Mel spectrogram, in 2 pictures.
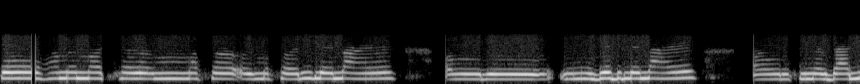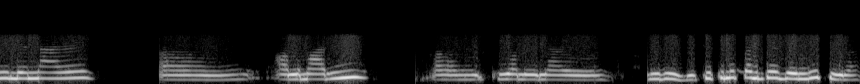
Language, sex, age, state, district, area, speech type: Hindi, female, 30-45, Uttar Pradesh, Mau, rural, conversation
